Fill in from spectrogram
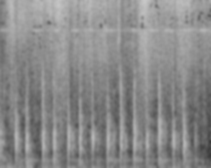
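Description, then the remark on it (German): Quick, evenly spaced footfalls of two people running along a path to a treasure chest, about five steps per second, each a crisp thud, steady for a few seconds with no voices. “Schnell rennen die zwei zur Schatztruhe.”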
